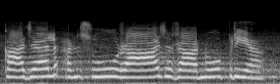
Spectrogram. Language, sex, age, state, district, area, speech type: Maithili, female, 30-45, Bihar, Purnia, rural, spontaneous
